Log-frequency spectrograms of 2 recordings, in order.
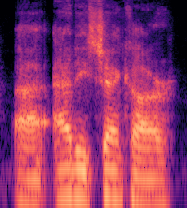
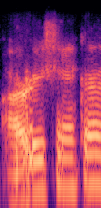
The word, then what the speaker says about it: Adi Shankar: The producer or co-producer, Adi Shankar, I'm not sure if I slaughtered his name. I think that's pretty good. I've been calling him Ari Shankar until I actually read how you spell it, and I was like, oh, man.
